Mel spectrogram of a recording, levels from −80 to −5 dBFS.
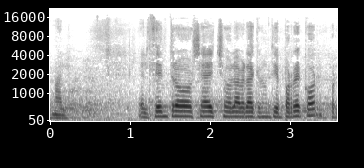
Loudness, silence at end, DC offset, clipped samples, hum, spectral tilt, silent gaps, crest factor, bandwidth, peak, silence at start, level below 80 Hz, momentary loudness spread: -24 LUFS; 0 s; under 0.1%; under 0.1%; none; -6 dB/octave; none; 16 dB; 17 kHz; -10 dBFS; 0 s; -52 dBFS; 17 LU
